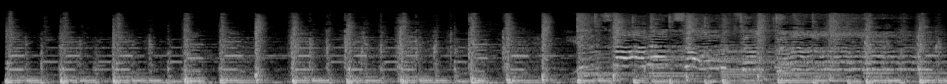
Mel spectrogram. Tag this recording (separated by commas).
Music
